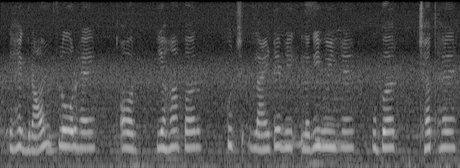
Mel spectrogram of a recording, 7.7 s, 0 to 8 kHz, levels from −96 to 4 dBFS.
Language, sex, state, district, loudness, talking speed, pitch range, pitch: Hindi, female, Bihar, Kishanganj, -33 LUFS, 125 wpm, 245-260 Hz, 255 Hz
